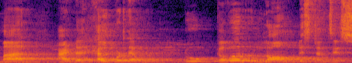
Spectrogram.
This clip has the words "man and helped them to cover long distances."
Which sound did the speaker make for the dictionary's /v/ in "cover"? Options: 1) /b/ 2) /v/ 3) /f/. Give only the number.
2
